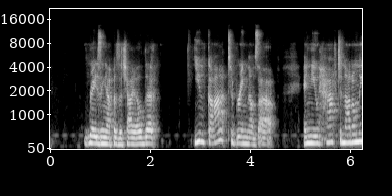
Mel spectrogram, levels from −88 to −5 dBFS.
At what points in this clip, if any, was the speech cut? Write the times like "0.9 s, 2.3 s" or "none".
none

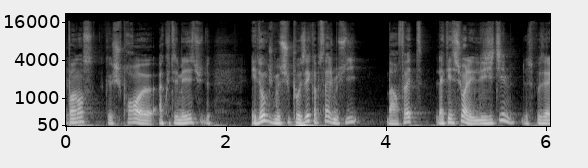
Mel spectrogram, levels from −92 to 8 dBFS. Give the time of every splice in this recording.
none

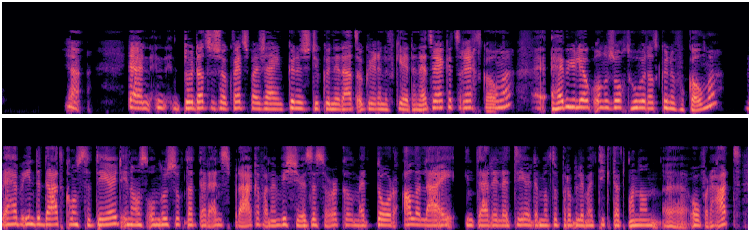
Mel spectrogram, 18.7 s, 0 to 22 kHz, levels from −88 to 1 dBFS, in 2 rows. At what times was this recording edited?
6.6 s

